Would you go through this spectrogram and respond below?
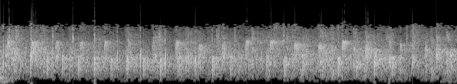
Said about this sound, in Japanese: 彼らの働きを覚えてですね、ここで感謝の拍手を捧げたいと思いますので、よろしくお願いします。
